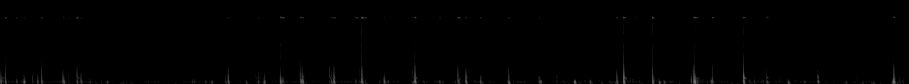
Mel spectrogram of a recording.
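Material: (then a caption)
Glass. A small, partly filled glass perfume bottle, held sideways close to the mic, is tapped with long red-painted fingernails. About thirty sharp, dry clicks come in irregular bursts, some harder and some softer, each dying away almost instantly over a faint low hum and a thin, steady high tone.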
